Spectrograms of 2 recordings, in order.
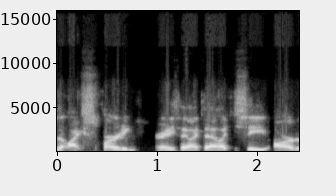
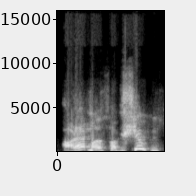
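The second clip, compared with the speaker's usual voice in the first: strained mock-panicked exclamation; retold alarmed cry; 3 semitones higher, faster than usual. Man imitating himself on video under fire, mock alarm. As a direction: replay a startled cry, about to laugh.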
